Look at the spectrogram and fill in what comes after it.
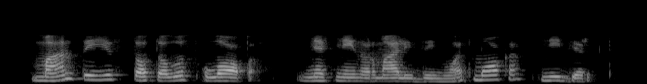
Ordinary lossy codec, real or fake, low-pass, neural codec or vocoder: AAC, 16 kbps; real; 7.2 kHz; none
